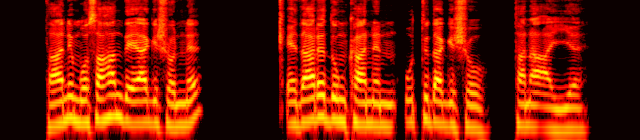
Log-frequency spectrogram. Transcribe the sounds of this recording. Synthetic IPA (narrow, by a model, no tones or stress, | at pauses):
t̪aːnɪmɔsɐɦɐnd̪ɛʔɪjaːɡɪʃɔnːɛ | kʼɛd̪aːɾɛd̪ʊŋkːaːnːɛnʊt̪ːɪd̪ɐɡɪʃɔ | t̪ɐnɐːjːɛ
